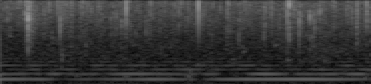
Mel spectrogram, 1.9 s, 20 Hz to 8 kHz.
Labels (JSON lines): {"label": "biophony, midshipman", "recorder": "SoundTrap 500"}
